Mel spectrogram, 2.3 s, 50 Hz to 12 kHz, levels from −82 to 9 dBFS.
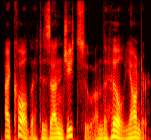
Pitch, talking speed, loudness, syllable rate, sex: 115 Hz, 235 wpm, -18 LUFS, 6.2 syllables/s, male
